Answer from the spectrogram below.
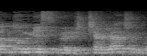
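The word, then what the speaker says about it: ཕྱག་རྒྱ་ཆེན་པོ: Чагячимбо на восточном диалекте в Каме будет читаться как цагячимбо. И это иногда бывает, ну то есть это с непривычки может оказаться трудно. Не всегда сразу понимаешь, о чем говорят. Это же чагячимбо, то есть из Ц. В некоторых камских диалектах может произноситься как С, будет сагячимбо. То есть таким образом прочтение как чагячимбо, цагячимбо, сагячимбо. Эти три произношения могут встретиться в Тибете.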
